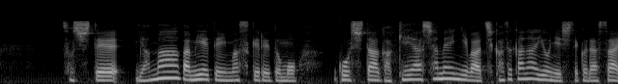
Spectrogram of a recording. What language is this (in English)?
Japanese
